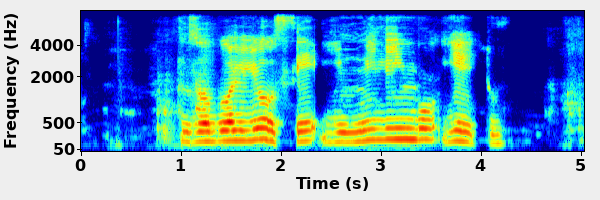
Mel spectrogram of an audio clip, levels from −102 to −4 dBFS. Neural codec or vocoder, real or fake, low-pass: codec, 44.1 kHz, 2.6 kbps, SNAC; fake; 7.2 kHz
